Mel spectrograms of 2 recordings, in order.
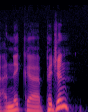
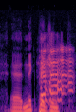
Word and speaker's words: Niyc Pidgeon: Now, Nick Pigeon, I must have mispronounced her name earlier, Nick Pigeon.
